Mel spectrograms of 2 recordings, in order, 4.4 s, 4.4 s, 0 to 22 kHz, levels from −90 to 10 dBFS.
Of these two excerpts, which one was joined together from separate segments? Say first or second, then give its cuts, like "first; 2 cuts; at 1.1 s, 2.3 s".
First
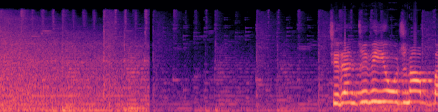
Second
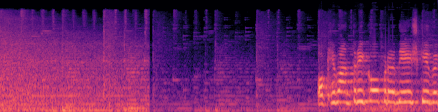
second; 1 cut; at 3.1 s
